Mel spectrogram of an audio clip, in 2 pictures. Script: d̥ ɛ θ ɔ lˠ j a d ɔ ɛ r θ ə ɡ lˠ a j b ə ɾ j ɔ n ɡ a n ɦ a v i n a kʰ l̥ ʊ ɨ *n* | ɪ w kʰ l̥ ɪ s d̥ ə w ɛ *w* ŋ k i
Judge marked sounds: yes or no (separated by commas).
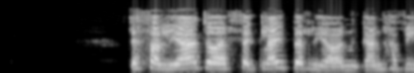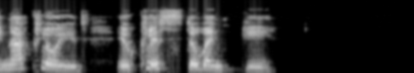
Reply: no, no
